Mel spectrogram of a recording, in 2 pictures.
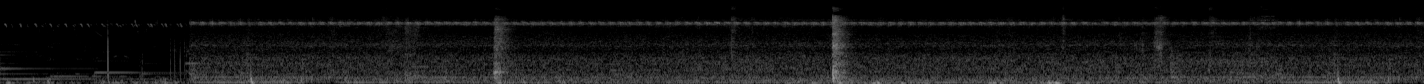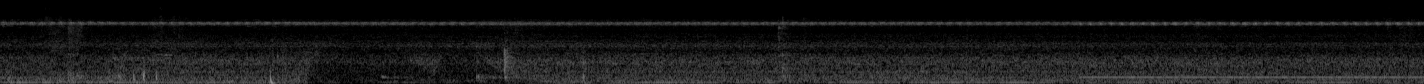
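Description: Crickets chirping in a steady, high, pulsing trill, with a low hum underneath and a few sharp clicks, the loudest about eight seconds in. For the first two seconds, the end of some background music.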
